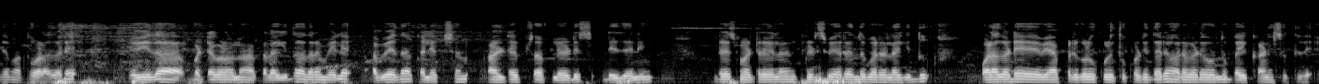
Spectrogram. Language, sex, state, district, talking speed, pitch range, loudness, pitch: Kannada, male, Karnataka, Bidar, 125 wpm, 110-115 Hz, -16 LUFS, 115 Hz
